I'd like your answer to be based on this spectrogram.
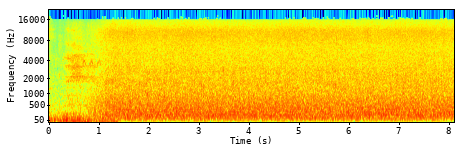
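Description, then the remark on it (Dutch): Water gushes steadily and forcefully from an outlet pipe into a basin in an infiltration area, a dense, continuous roaring splash that starts after a brief moment and holds at an even, loud level throughout. “Maar de buis waar dat water uitkomt, het infiltratiegebied instroomt en dan daar. Dat noemen wij de kwal.”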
